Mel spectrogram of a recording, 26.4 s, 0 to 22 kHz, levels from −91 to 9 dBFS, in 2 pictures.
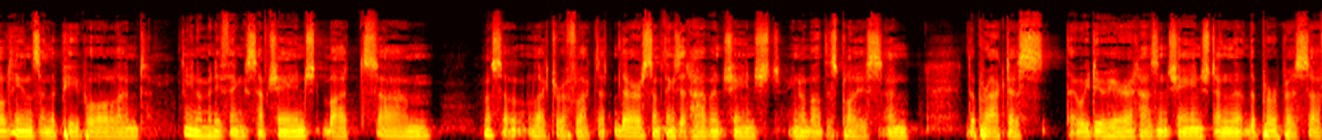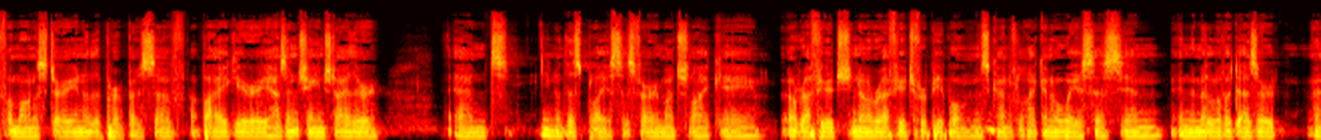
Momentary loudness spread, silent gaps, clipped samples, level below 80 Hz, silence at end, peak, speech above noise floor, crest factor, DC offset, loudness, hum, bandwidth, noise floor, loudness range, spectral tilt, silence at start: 7 LU; none; under 0.1%; -42 dBFS; 0 s; -6 dBFS; 30 dB; 16 dB; under 0.1%; -23 LUFS; none; 16.5 kHz; -53 dBFS; 2 LU; -4 dB/octave; 0 s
